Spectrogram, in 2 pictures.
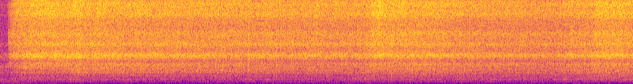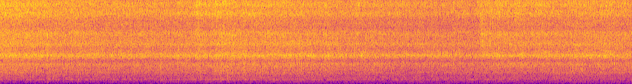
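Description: Seasoned chicken pieces for brown stew chicken sizzling loudly as they go into a hot pot, the hiss starting suddenly as the first pieces hit it, swelling briefly a couple of times as more go in, then easing a little.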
